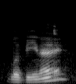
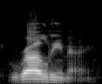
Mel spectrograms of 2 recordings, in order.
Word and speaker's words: Reline: And her name? Lavine? Reline. Okay, yes. Reline, yeah.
